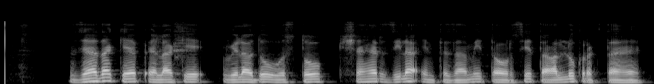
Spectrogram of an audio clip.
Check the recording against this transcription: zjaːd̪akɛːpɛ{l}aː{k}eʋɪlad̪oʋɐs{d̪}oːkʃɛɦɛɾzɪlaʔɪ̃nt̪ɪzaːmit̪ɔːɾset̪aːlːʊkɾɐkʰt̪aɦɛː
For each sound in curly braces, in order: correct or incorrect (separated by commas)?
correct, correct, incorrect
